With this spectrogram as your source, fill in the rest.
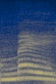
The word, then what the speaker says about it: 昧: not what it mean so it's same pronunciation with 妹 but it's different like characters oh yeah so 昧 here do you see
